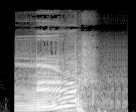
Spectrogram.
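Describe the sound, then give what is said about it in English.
A cow-like "moof" call from the dog cow icon character: a single drawn-out, low, harmonic lowing tone that trails off into a short breathy rasp, heard alone. “Claris, the dog cow. She says, moof.”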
